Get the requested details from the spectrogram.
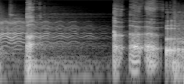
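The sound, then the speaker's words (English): A loud, close burp rings out with a long, wavering tonal tail, followed by a quick series of three or four shorter, punchy belches. “So your body gets rid of it by sending it back up the way it came.”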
